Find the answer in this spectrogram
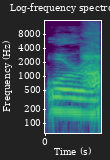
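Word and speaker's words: Ourand: He is the sports media reporter from the New York Post, has a great podcast, the Marchand and Uran podcast. Did I pronounce John's name correctly, by the way? – He did not. It's Oran.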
